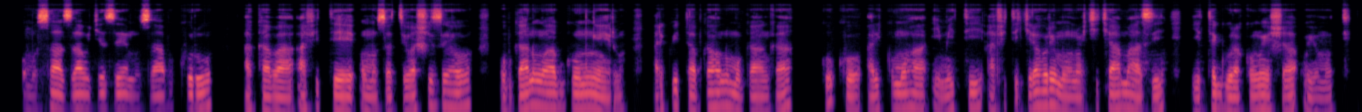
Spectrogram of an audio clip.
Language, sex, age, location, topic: Kinyarwanda, male, 25-35, Kigali, health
